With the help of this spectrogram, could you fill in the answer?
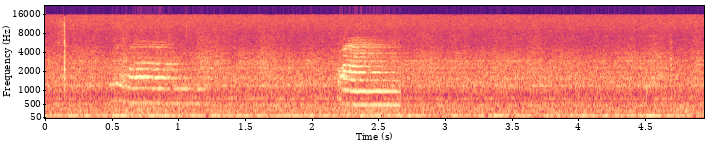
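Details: Hunting-mode black cat Kuro wanting an insect, 20 August 2017; two meows about a second and a half apart, the second louder and longer with a falling end, over a low indoor hum.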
